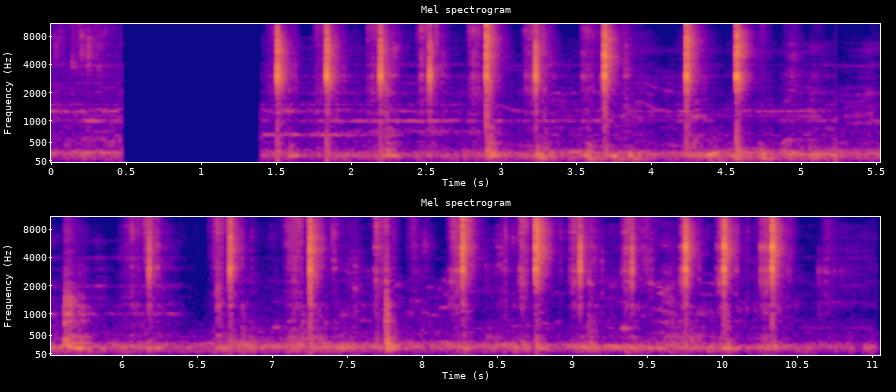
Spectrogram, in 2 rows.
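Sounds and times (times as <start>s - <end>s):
knife chopping on cutting board: 1.5s - 4.7s, 6.1s - 10.5s.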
